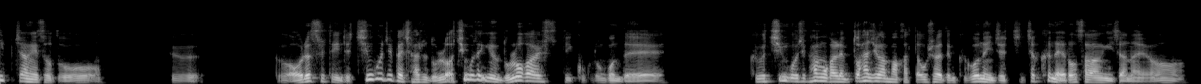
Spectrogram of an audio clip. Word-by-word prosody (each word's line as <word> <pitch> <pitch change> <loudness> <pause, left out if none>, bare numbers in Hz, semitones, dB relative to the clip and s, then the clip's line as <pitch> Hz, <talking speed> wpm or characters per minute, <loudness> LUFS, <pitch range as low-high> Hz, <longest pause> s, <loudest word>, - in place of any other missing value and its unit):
입장에서도 100 - -2 0.6
그 85 -2 -11 0.7
그 - - -12
어렸을 145 -1 +2
때 120 - -9
인제 100 - -3
친구 230 +4 +1
집에 220 -9 +1
자주 115 -4 -3
놀러 85 - +2
친구 225 -1 0
생기면 145 - +2
놀러 180 - +4
갈 150 -4 +3
수도 135 -5 -15
있고 100 - -12
그런 95 -1 -11
건데 85 -1 -1 0.9
그 135 +1 -4
친구 145 +2 0
집 140 0 -6
1 175 - +3
번 160 - +5
가려면 130 -4 +2
또 - - +1
1 170 - +3
시간 150 -2 +3
반 115 - 0
갔다 105 +1 -5
오셔야 115 +1 +2
되면 100 -2 -5
그거는 130 +3 +2
이제 95 -1 -1
진짜 - - -8
큰 - - +1
애로 105 +4 +4
사항이잖아요. 90 -4 -2
110 Hz, 360 characters per minute, -21 LUFS, 95-145 Hz, 0.9 s, 번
